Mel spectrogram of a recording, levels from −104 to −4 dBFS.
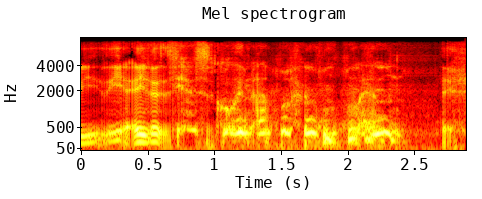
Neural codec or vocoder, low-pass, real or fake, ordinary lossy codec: autoencoder, 22.05 kHz, a latent of 192 numbers a frame, VITS, trained on many speakers; 7.2 kHz; fake; AAC, 48 kbps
